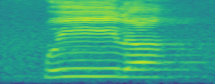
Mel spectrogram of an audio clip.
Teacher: ہونٹ گول ہو جائیں گے، اس سے پیش کی طرف اشارہ ہو جائے گا اور زیر پڑھا جائے گا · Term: اشمام حرکت بالحرکت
